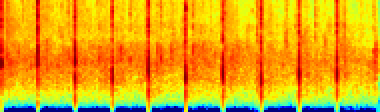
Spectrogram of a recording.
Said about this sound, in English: Let us applaud City Hill for all the great work that you've been able to do.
